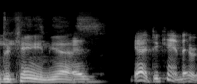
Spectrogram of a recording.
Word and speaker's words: Duquesne: I think it's like Oh, Duquesne, Duquesne, yes.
